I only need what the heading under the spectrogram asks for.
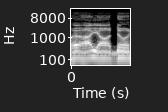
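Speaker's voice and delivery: low, smooth-talker imitation; Mims's cool-daddy voice.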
